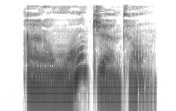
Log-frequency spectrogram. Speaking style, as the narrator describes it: I purred

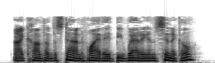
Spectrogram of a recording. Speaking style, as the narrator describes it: Rutherford said dryly

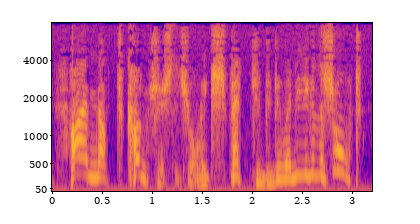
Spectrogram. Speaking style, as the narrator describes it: Micawber a little impatiently

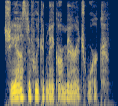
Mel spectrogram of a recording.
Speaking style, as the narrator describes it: he murmured

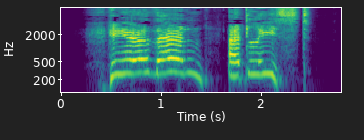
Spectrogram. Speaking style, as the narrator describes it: I shrieked aloud

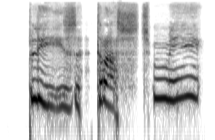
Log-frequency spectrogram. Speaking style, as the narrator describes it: the hag whined

